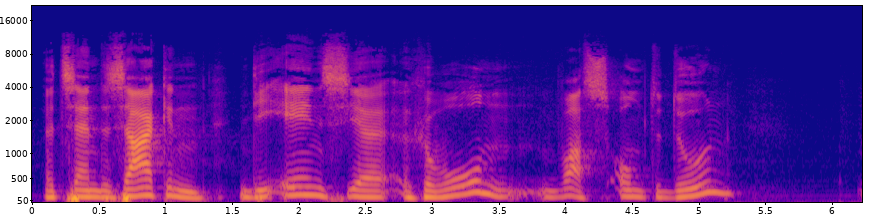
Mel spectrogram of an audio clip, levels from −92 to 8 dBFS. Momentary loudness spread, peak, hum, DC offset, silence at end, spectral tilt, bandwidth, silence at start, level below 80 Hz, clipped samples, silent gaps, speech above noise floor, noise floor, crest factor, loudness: 14 LU; -2 dBFS; none; under 0.1%; 1 s; -5 dB/octave; 10.5 kHz; 0.1 s; -42 dBFS; under 0.1%; none; 43 dB; -67 dBFS; 22 dB; -24 LUFS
